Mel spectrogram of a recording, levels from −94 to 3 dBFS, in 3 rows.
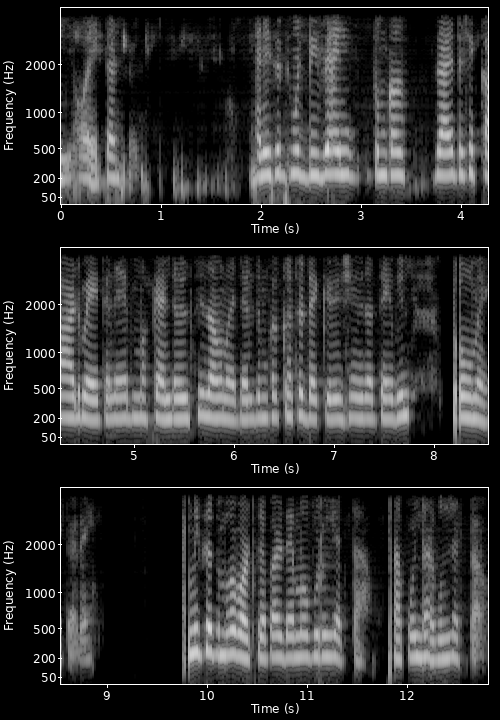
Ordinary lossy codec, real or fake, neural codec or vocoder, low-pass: none; fake; codec, 16 kHz, 2 kbps, X-Codec, HuBERT features, trained on LibriSpeech; 3.6 kHz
